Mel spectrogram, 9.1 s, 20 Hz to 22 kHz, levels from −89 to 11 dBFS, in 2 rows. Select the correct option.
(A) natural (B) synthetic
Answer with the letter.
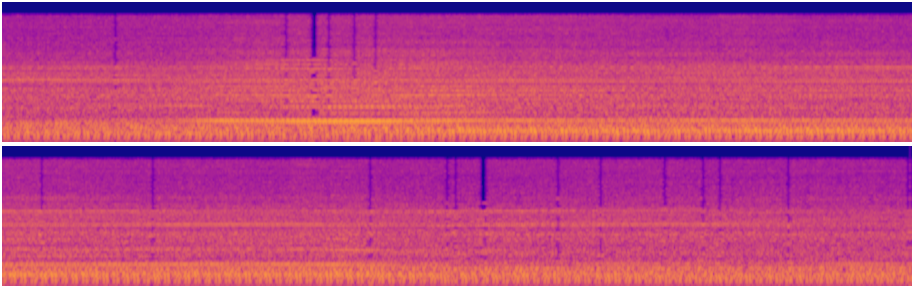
A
